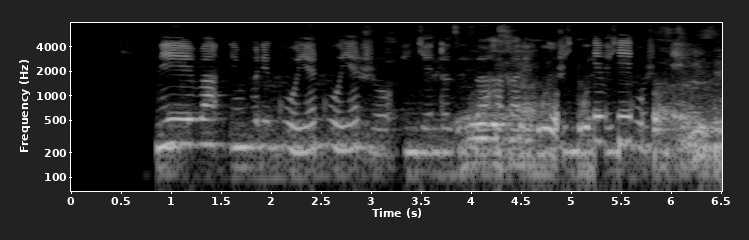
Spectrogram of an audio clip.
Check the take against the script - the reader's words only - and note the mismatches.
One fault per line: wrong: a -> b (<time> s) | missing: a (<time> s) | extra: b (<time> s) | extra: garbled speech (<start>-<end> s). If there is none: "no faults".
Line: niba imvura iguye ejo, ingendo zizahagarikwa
extra: iguye (2.4 s)
extra: garbled speech (4.9-5.8 s)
